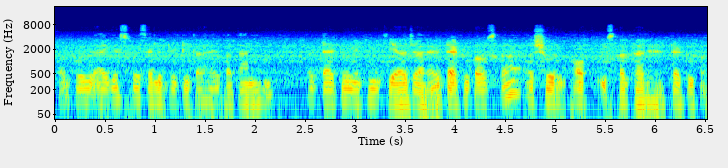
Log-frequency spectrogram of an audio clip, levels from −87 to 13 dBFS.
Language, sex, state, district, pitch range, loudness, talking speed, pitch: Hindi, male, Maharashtra, Mumbai Suburban, 95-105 Hz, -23 LUFS, 220 wpm, 100 Hz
